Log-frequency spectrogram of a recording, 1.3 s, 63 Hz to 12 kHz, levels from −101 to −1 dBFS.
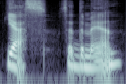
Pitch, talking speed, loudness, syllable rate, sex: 200 Hz, 190 wpm, -21 LUFS, 3.9 syllables/s, female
